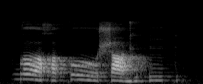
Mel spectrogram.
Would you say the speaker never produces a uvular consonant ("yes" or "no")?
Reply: no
